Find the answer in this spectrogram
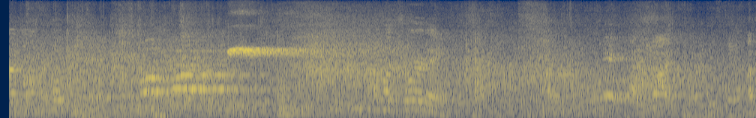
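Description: Ice hockey rink sound of spectators' voices and sharp stick and puck knocks, with a referee's whistle blown once, a short high steady blast about three seconds in that stops play.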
